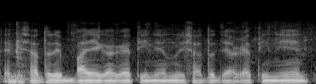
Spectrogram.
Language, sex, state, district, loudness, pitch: Chakma, male, Tripura, Unakoti, -17 LUFS, 90 Hz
